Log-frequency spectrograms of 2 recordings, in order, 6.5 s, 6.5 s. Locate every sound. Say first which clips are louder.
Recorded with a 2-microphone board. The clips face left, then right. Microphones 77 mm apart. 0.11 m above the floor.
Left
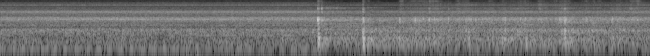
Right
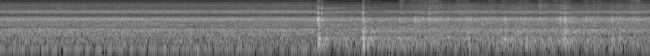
3.2 s crumpling: left 1 dB; 10° left (ahead or behind), 1.4 m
